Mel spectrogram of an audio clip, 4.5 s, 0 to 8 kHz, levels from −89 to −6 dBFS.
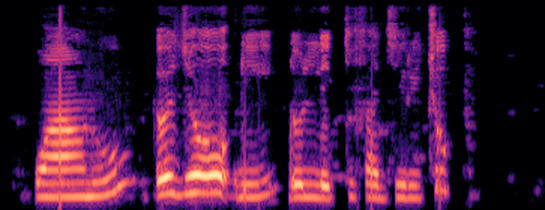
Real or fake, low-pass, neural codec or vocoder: real; 7.2 kHz; none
